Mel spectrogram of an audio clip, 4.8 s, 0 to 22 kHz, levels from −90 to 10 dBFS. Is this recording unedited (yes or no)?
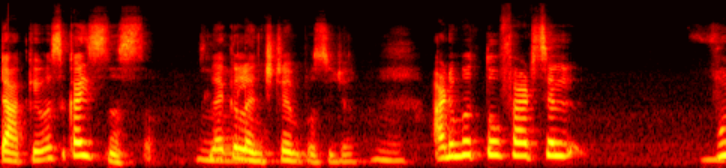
yes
